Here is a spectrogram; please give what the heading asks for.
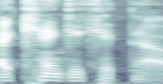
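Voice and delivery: gentle, emotional, pleading voice. Retelling how a woman with a net got upset, imitating her getting emotional. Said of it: "she gets into this like emotional".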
